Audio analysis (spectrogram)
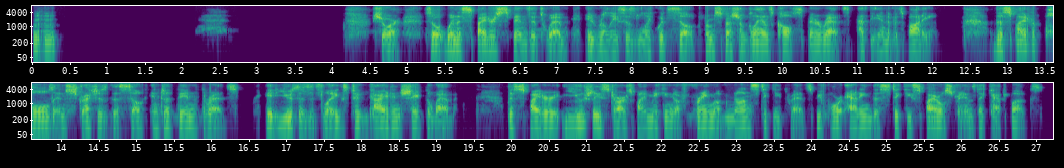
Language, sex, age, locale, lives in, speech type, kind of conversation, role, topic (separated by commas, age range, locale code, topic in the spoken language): English, male, 35-39, en-US, United States, read, expert-assistant, expert, How does a spider spin its web?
